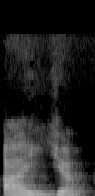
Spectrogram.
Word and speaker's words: aille: Le verbe aller. Читается как aille.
